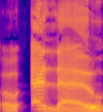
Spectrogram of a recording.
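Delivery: awful put-on British accent, high pitched. Retelling an audition where asked for a British accent: bad British accent. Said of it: "Get my British accent".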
